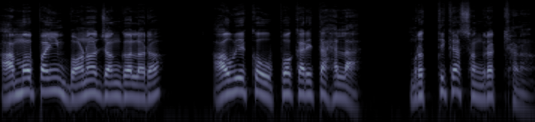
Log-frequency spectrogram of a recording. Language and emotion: Odia, neutral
